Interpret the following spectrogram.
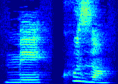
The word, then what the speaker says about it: mes cousins: So in English you would say my cousins, in French you would say mes cousins.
